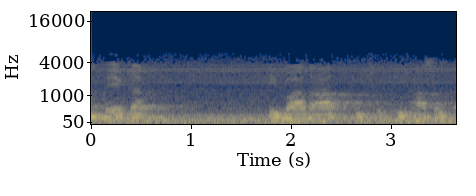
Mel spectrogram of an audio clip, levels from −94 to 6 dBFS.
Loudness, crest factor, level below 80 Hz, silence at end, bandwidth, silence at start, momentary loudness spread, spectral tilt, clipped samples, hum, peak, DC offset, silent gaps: -32 LUFS; 16 dB; -40 dBFS; 0 s; 5.4 kHz; 0 s; 11 LU; -8 dB/octave; under 0.1%; none; -14 dBFS; under 0.1%; none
